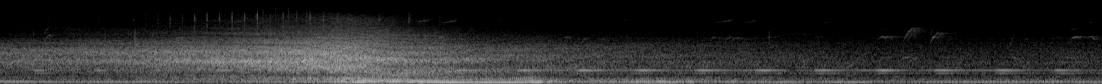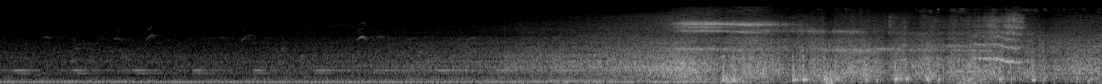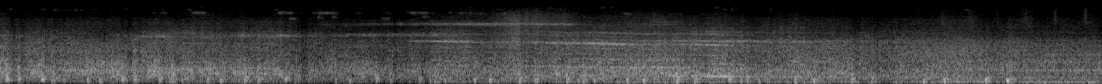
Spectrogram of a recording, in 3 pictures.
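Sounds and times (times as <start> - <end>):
brake squealing: 17.6 - 21.5, 23.4 - 30.9
train wheels clattering: 17.6 - 33.0.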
